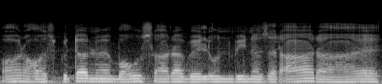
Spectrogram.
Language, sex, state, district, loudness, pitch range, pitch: Hindi, male, Jharkhand, Ranchi, -15 LUFS, 125-130 Hz, 125 Hz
